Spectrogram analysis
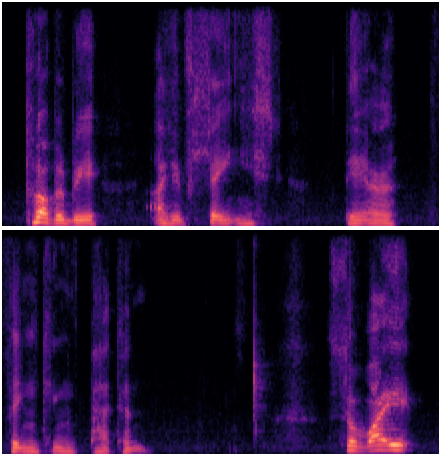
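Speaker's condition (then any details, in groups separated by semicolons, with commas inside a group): Cerebral palsy; from birth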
